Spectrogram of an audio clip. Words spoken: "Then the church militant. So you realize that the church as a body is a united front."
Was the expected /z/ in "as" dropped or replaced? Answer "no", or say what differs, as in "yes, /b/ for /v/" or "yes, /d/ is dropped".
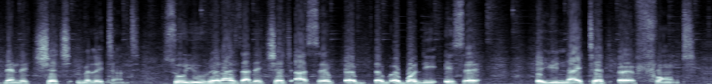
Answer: yes, /s/ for /z/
